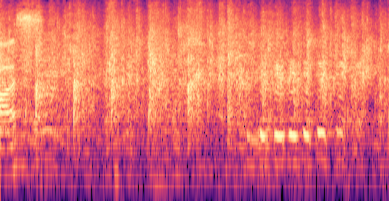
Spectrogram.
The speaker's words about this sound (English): Can you two give them a round of applause?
